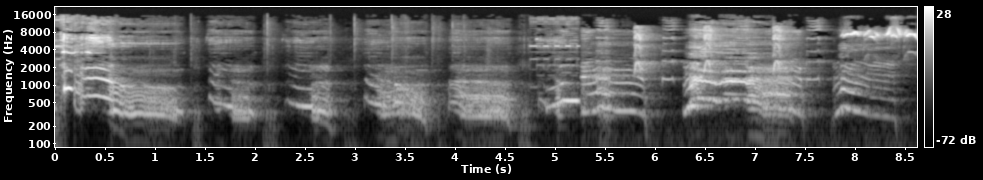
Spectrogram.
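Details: Labrador Retriever named Max howling in response to sound effects, a series of drawn-out wavering howls in bursts about a second long, each sliding down in pitch, with short pauses between and a thin high electronic tone near the end.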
